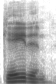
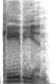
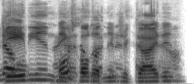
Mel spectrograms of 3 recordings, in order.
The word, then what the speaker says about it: Gaiden: oh you got Ninja Gaiden the most like what we had kids in grade school used to call it Ninja gaidian anybody in the chat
